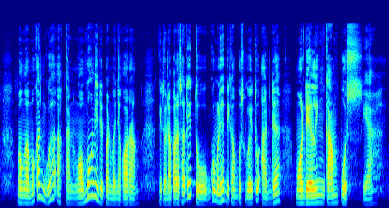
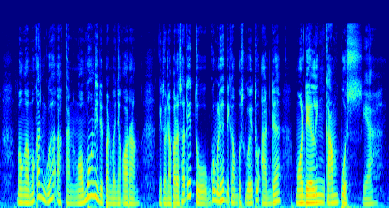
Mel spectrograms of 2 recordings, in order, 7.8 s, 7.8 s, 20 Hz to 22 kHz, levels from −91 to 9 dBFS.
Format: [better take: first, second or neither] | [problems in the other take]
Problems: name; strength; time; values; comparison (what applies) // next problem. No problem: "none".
second | thin; very; fading below 400 Hz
